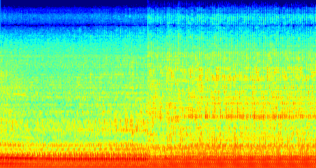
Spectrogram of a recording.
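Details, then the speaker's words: Saturn VUE with rusted exhaust: engine runs with a loud, raw, blatty roar like an open header because the flex pipe came completely off; to be fixed by welding in a new flex pipe and pipe. "oh she's a little loud uh it's kind of cool just to hear it but not cool on a daily basis"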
